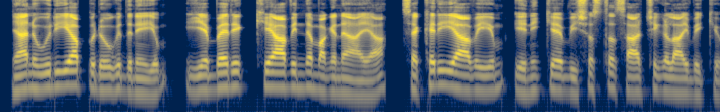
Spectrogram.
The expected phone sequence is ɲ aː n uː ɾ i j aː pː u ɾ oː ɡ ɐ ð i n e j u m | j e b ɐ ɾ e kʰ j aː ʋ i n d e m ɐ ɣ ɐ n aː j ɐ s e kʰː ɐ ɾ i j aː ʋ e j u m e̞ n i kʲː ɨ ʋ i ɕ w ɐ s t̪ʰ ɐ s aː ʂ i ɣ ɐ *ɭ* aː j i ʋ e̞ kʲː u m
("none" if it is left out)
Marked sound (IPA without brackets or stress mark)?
ɭ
